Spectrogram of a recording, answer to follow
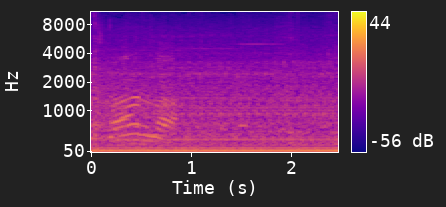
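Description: A steady low hum with several even low tones runs throughout, and a faint voice is heard briefly in the first second.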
